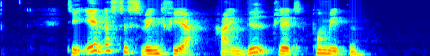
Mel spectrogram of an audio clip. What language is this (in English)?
Danish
